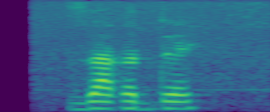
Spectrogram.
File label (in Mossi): "zagdẽ", moore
